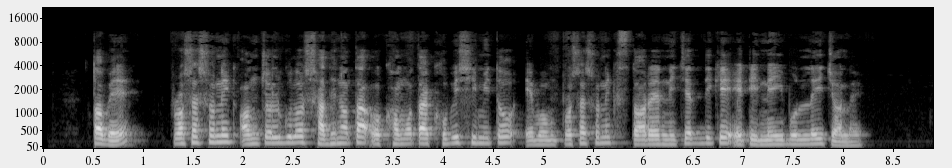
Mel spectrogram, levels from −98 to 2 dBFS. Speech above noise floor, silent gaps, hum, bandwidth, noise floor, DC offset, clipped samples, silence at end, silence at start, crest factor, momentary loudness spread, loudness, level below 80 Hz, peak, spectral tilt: 55 dB; none; none; 11.5 kHz; -79 dBFS; under 0.1%; under 0.1%; 0.7 s; 0.5 s; 22 dB; 8 LU; -25 LUFS; -62 dBFS; -4 dBFS; -7 dB/octave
